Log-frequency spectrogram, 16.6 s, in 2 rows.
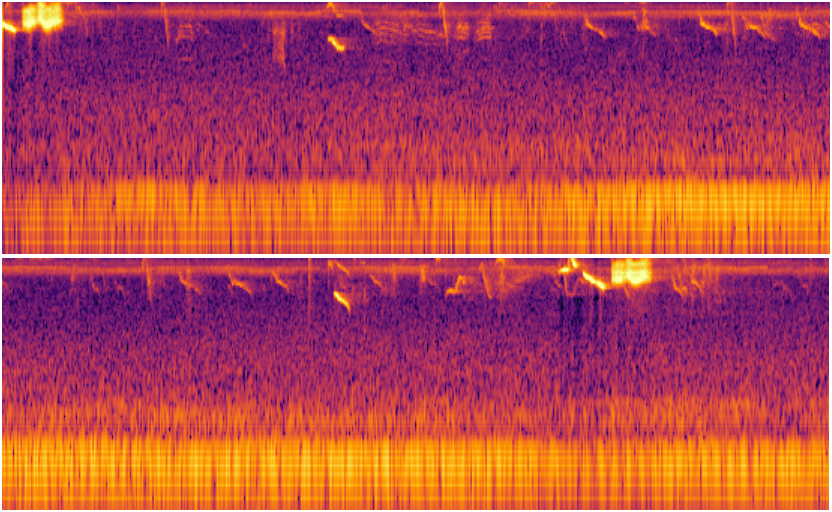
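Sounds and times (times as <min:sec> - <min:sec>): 
Eastern crowned warbler Phylloscopus coronatus: 0:00.0 - 0:16.5.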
